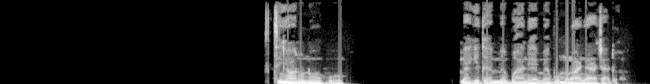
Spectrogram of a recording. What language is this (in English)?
Igbo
